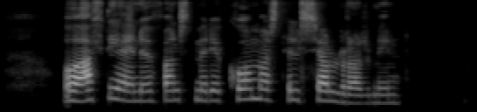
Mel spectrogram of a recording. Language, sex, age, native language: Icelandic, female, 30-39, Icelandic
